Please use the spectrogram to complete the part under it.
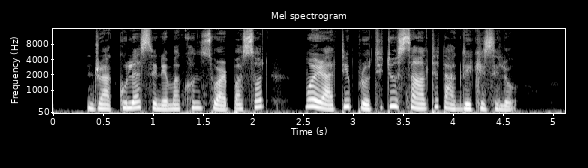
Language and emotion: Assamese, fearful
